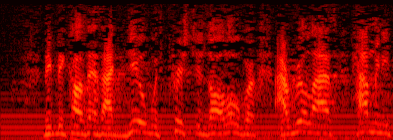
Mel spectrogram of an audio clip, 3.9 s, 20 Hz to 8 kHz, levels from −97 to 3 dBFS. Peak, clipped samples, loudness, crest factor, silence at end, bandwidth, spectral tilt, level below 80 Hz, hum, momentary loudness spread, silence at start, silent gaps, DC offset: -26 dBFS; under 0.1%; -48 LUFS; 24 dB; 0 s; 7.6 kHz; -5 dB/octave; -70 dBFS; none; 8 LU; 0 s; none; under 0.1%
